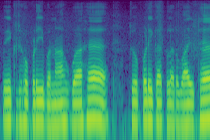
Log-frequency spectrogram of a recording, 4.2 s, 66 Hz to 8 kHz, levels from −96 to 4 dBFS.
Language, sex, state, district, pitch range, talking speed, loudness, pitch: Hindi, male, Jharkhand, Deoghar, 115-125 Hz, 140 wpm, -15 LUFS, 120 Hz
